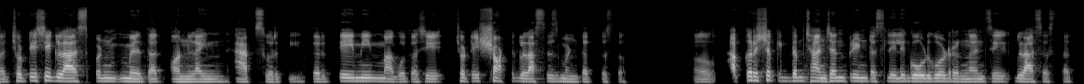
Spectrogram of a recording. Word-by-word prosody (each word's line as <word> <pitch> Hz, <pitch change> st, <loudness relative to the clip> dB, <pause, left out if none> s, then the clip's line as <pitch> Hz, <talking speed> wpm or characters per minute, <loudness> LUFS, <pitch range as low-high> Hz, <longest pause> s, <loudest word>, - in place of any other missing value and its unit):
छोटेसे 175 Hz, +3 st, +1 dB
ग्लास 145 Hz, -2 st, +5 dB
पण 150 Hz, -1 st, -2 dB
मिळतात 130 Hz, -2 st, +1 dB, 0.2 s
ऑनलाईन 125 Hz, 0 st, -1 dB
ॲप्सवरती, 120 Hz, -, -3 dB
तर 130 Hz, -1 st, -2 dB
ते 155 Hz, +5 st, +2 dB
मी 150 Hz, 0 st, +3 dB
मागवतो 130 Hz, -3 st, -2 dB
असे 130 Hz, +1 st, -1 dB, 0.2 s
छोटे 150 Hz, -1 st, -2 dB
शॉर्ट 150 Hz, -, +2 dB
ग्लासेस 135 Hz, 0 st, -1 dB
म्हणतात 130 Hz, -3 st, -4 dB
तसं. -, -, -14 dB, 1.1 s
आकर्षक, 190 Hz, 0 st, +3 dB
एकदम 160 Hz, +1 st, -2 dB
छान-छान 160 Hz, 0 st, +3 dB
प्रिंट 150 Hz, -1 st, -1 dB
असलेले, 145 Hz, +1 st, -2 dB
गोड-गोड 145 Hz, 0 st, +3 dB
रंगांचे 130 Hz, 0 st, -2 dB
ग्लास 130 Hz, -1 st, +1 dB
असतात. 120 Hz, -, -13 dB
140 Hz, 140 wpm, -23 LUFS, 130-150 Hz, 1.1 s, ग्लास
